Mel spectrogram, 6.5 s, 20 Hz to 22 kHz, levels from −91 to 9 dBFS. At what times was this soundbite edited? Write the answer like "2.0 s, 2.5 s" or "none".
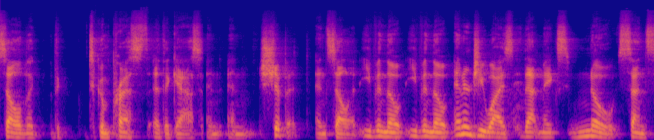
2.0 s, 4.0 s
